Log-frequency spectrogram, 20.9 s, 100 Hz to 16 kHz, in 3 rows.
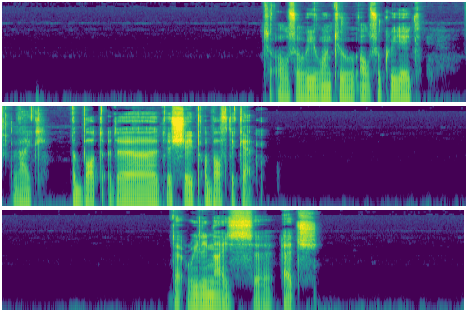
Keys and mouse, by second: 1.7 a, 2.2 a, 3.4 s, 6.6 s, 8.2 s, 10.4 a, 12.5 click, 13.2 click, 14.3 click, 15.3 ctrl+middle click, 15.6 middle click, 16.6 ctrl+middle click, 17.5 middle click, 19.7 e.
